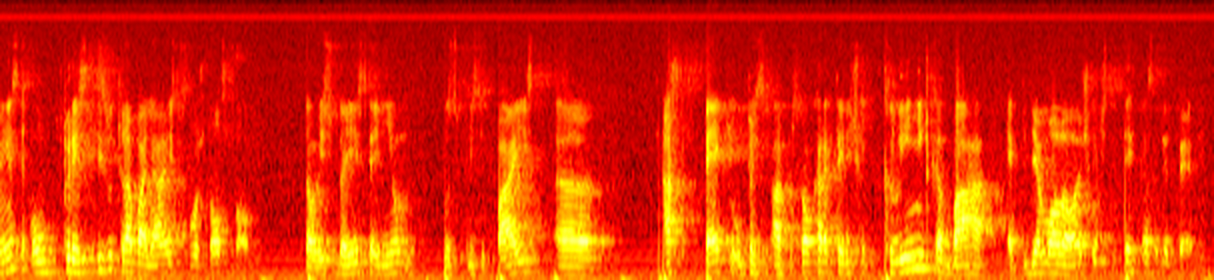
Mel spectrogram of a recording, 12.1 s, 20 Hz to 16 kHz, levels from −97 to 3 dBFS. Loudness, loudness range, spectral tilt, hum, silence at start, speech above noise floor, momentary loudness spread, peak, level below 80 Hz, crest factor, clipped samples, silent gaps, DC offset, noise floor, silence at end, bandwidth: -18 LUFS; 3 LU; -5.5 dB/octave; 60 Hz at -45 dBFS; 0 s; 21 dB; 14 LU; -2 dBFS; -38 dBFS; 16 dB; under 0.1%; none; under 0.1%; -39 dBFS; 0.05 s; 15.5 kHz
